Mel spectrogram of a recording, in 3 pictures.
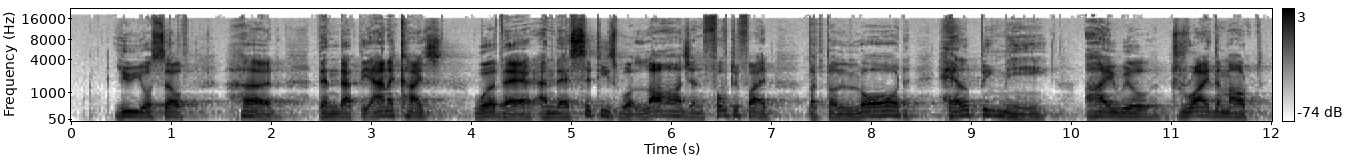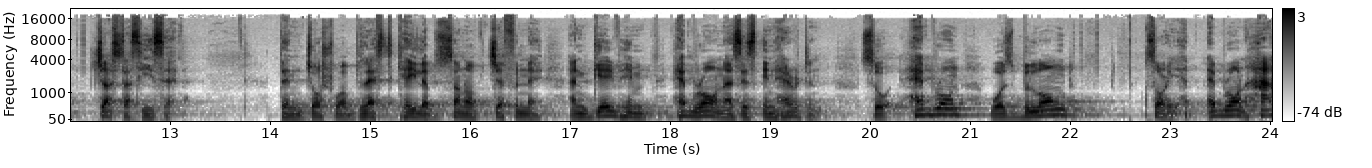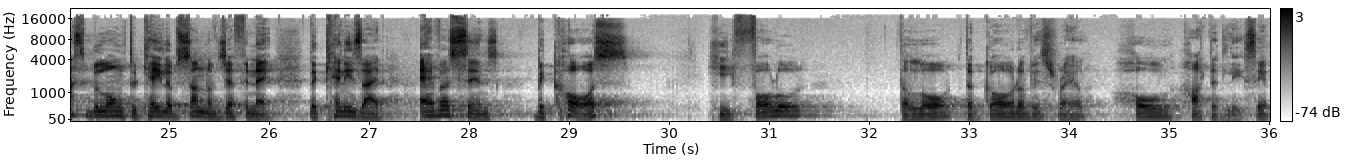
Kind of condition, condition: setting, large echoing room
